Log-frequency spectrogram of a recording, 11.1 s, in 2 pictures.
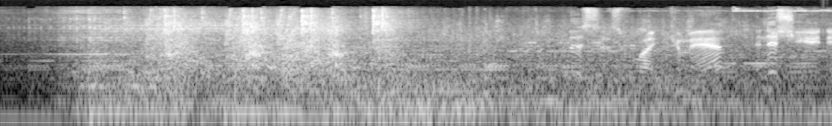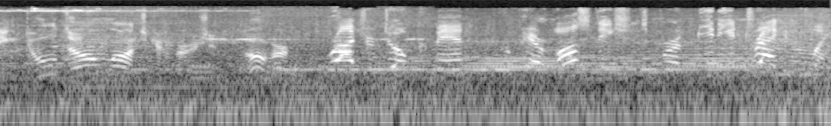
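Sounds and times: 
large metal doors sliding open: 0.2 - 4.4
speech: 4.3 - 11.0.

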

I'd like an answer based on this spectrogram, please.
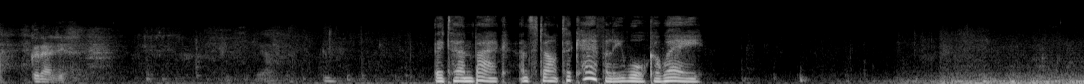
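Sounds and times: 
speech: 0.3 - 1.6, 2.7 - 3.5, 4.4 - 7.1
approaching train rumbling: 8.5 - 10.8.

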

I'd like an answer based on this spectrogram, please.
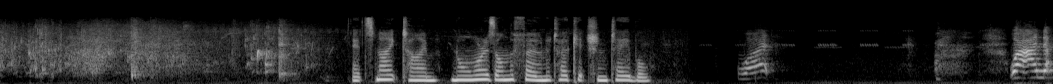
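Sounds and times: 
water splashing as someone swims away: 0.0 - 3.5
speech: 3.5 - 6.6.

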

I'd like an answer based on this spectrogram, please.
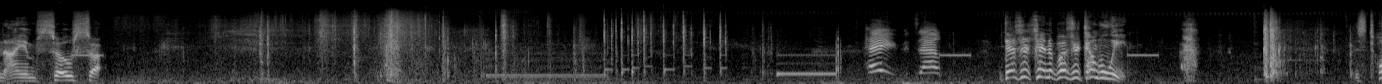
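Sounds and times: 
speech: 0.0 - 1.2, 8.8 - 11.4, 13.6 - 13.8
touch-tone dialing beeps on a phone at a gas station: 0.7 - 1.0, 4.8 - 8.6, 9.2 - 9.8, 11.2 - 11.6
clicks and knocks: 4.4 - 8.5.

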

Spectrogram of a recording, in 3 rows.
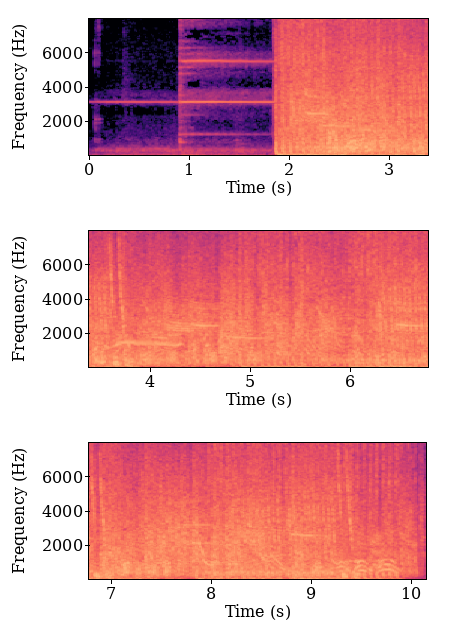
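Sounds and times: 
quiet tonal elevator chime: 0.0 - 1.9
automatic gunfire aimed at a descending elevator: 1.9 - 10.1.

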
